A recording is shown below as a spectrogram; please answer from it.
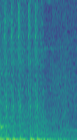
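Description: Rapid automatic gunfire from the mobile shooter game Free Fire, a quick burst of about five close, loud shots in the first half second that then trails off.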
